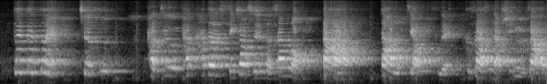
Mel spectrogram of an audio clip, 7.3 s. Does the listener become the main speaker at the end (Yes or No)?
Yes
